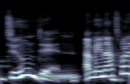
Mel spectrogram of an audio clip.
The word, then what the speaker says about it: Dunedin: It should just be Dunedin.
